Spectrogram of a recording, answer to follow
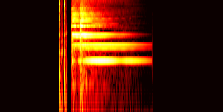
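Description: Sound effect of quick clicks followed by a bright bell ding that rings and fades out over about a second and a half: a notification-bell effect.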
